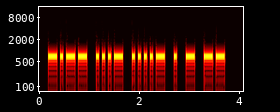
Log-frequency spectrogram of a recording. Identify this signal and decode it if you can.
Morse code, heard as a keyed tone, about 20 wpm, 700 Hz. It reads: YV4ETM
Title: DXCC-100 Call Signs - 6 Characters - Repeated 3x - 20wpm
